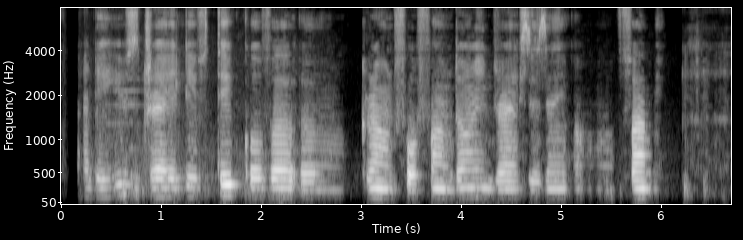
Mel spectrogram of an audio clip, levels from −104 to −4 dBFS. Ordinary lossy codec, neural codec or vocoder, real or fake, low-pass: none; none; real; none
